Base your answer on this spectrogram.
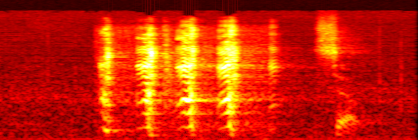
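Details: A domesticated fox from the Siberian fox-domestication experiment gives a breathy, laugh-like series of quick huffing pulses, much like human chuckling, a sound that domesticated foxes make but wild or aggressive foxes do not.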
